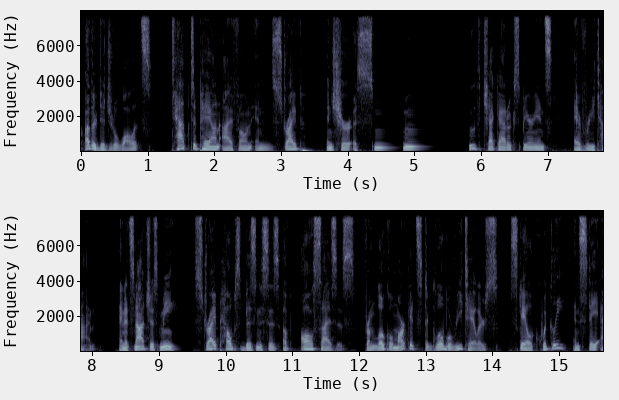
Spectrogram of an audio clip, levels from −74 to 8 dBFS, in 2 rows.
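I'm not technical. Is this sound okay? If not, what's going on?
No. Around 2.72 to 2.87 s, and at 4.43 to 4.84 s and 4.90 to 5.84 s just after "ensure a", the voice stalls into a fading buzz, with about half a second of silence in the last stall, then carries on. These are call audio freezes, likely caused by delayed network packets.

From 11.97 s to the end, the speech runs about 8% fast but keeps its normal pitch. This is a jitter buffer speed-up: the receiver trimmed roughly a third of a second to catch up.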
